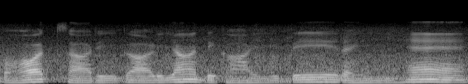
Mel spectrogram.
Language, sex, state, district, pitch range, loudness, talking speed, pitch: Hindi, male, Madhya Pradesh, Katni, 90-110 Hz, -20 LUFS, 90 wpm, 100 Hz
